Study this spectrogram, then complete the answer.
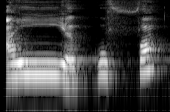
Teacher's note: ان یکف ادغام ادا کرنے کا طریقہ نون ساکن اور یا دونوں حرفوں کو ملا کر پڑھنا ہے. ان یکف، اسے ان یکفا نہیں پڑھنا، الف زبر نون یا.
